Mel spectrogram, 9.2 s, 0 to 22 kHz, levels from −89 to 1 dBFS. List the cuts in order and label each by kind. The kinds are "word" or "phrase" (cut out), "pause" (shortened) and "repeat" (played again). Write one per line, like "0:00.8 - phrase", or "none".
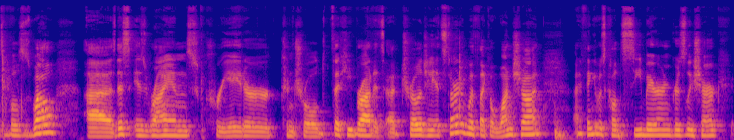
0:01.4 - word
0:04.1 - word
0:04.8 - word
